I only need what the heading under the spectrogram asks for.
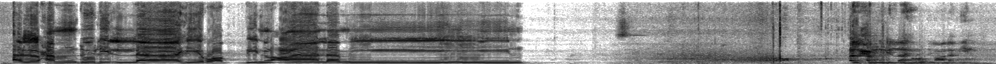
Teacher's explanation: Alif wasal lam ha mim sudah, dal ujung lidah dengan pangkal gigi seri atas, lam ha wa ba alif wasal lam sudah di belakang, ain huruf di tengah tenggorokan, lam mim ya nun sudah di belakang.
